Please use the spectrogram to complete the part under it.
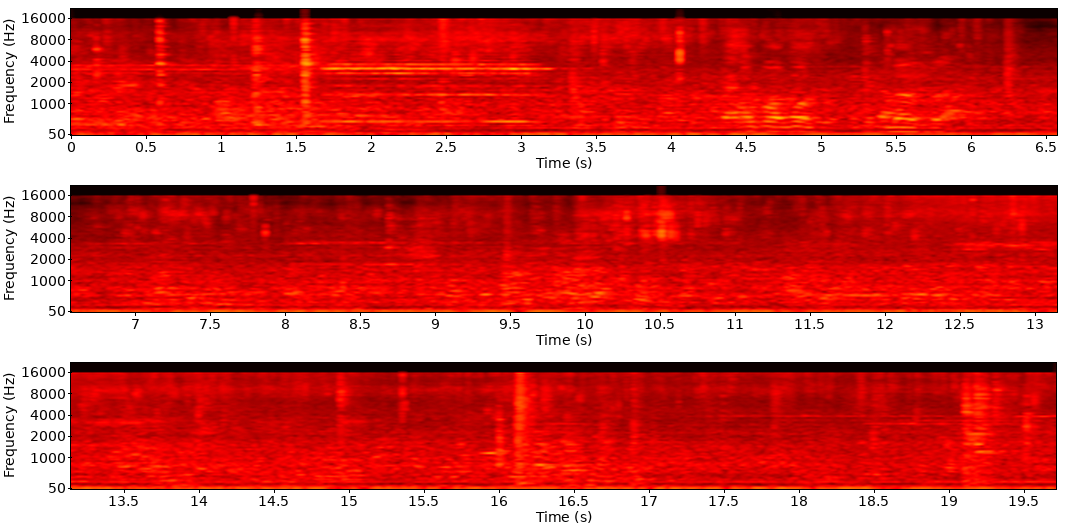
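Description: A fork and knife clink and scrape on a plate.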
